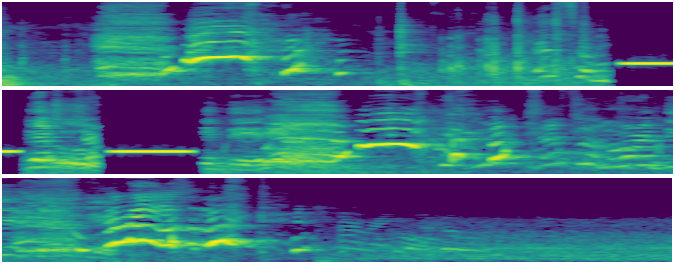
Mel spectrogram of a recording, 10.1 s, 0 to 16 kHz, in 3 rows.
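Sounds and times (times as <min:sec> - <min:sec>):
censor bleeps: 0:03.1 - 0:04.4.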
